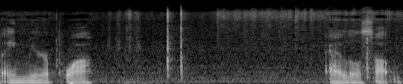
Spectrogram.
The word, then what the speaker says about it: mirepoix: There's a lot of silent letters and all these fancy cooking terms. There's an X in both mirepoix and roux, and I don't hear any X anywhere in it.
